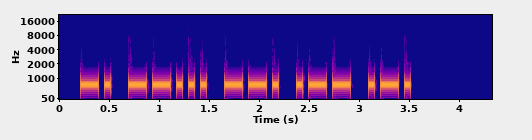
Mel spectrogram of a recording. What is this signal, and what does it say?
Morse code, heard as a keyed tone, about 20 wpm, 700 Hz. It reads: N7GWR
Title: USA Callsign DE Callsign - 5 Characters - 20wpm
